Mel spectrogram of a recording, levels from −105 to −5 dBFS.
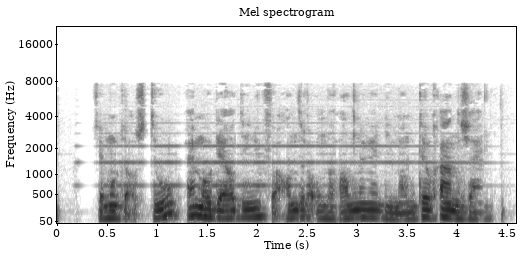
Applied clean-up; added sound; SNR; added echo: neural mask model RNNoise.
